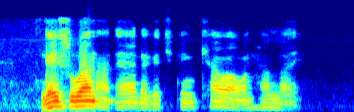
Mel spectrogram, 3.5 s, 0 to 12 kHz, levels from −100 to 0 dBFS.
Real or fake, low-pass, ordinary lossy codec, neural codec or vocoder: real; 7.2 kHz; Opus, 32 kbps; none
